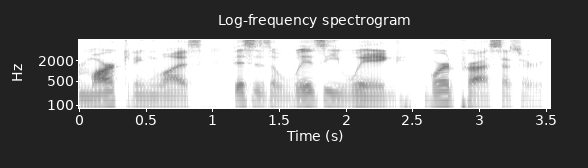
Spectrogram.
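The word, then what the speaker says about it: WYSIWYG: in a document Wy s i w g pronounced whs yeah wizzy wig what you see is what you get yes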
